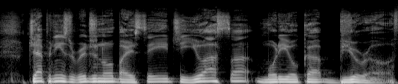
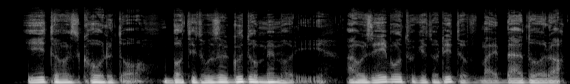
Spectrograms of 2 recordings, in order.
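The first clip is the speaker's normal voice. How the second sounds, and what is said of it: Put-on Japanese-style English accent. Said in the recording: “Sorry, I did it. ... I'll read that last quote in a normal accent. ... I went for the way a lot of people in Japan speak.”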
